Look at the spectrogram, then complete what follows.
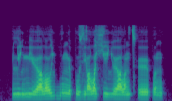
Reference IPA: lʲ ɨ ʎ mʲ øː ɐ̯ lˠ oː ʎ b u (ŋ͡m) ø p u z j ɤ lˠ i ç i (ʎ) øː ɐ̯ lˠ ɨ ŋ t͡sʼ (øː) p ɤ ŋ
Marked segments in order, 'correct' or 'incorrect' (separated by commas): incorrect, correct, correct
